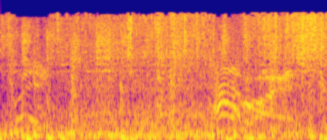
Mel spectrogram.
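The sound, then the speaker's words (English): Steady, heavy rumbling from an old curb crawler machine at work, loud and continuous throughout with a dense low-end roar and rough mechanical texture. “The old curb crawler's steadily rumbling on.”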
